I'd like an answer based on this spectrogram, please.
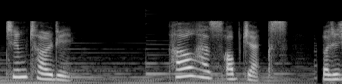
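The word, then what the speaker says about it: TMTOWTDI: there's more than one way to do it pronounced Tim toi Pearl has objects but it is more of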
